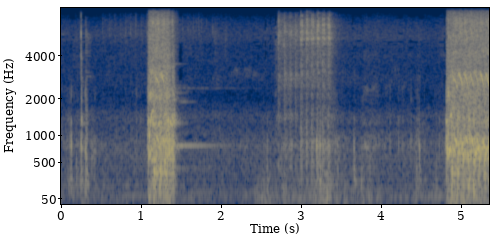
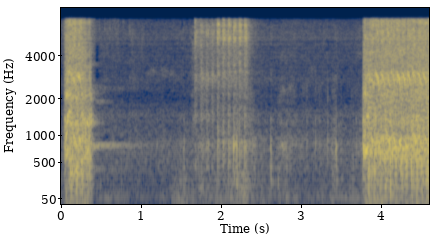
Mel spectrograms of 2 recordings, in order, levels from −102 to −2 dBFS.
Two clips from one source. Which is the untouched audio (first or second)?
first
